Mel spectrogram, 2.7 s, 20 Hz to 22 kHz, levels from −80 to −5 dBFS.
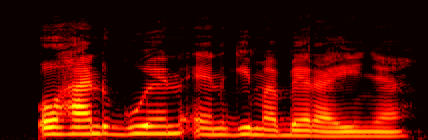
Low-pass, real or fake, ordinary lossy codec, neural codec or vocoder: none; real; none; none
